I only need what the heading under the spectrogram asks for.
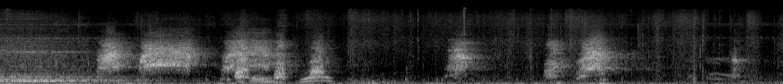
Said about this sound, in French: On a commencé déjà à entendre au loin un cri de singe, un cri de gorille.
